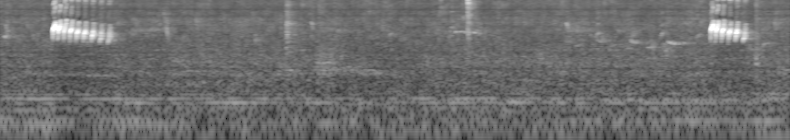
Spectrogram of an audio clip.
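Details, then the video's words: Singing male Javan white-eye: two brief, rapid, slightly descending high trills, each a string of sharp notes, separated by roughly six seconds of near quiet with faint distant chirps. "Suara burung Wergan Jawa‼️ FLAMBOYAN JANTN GACOR"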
